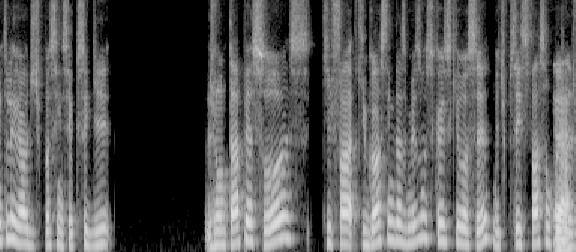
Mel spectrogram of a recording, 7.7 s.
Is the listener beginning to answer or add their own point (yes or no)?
no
